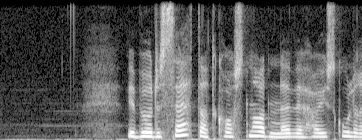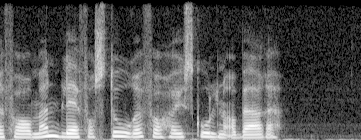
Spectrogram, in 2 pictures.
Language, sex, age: Norwegian, female, 44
